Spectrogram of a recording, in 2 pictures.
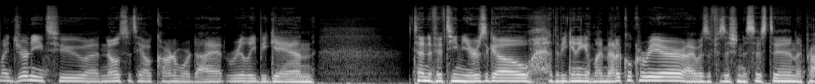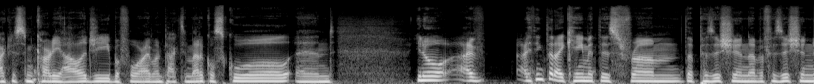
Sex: male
